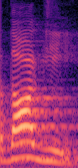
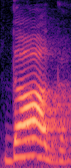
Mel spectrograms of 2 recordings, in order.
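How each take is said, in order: First: "dog" said as "doggy"; added final I. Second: "Dog" ending on a dry G; dry final G. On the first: Teacher imitates learners' habit, "dog" as "doggy". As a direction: say "dog" with a Brazilian I after the G. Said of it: "A gente vai e coloca um I". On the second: Teacher gives the correct example, "Dog" with dry G. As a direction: say "Dog" with no vowel after the G. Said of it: "tem que fazer um som seco". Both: Shown as a demonstration.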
